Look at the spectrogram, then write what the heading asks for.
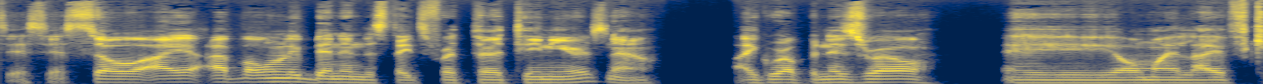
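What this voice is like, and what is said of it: Slight foreign accent. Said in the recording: “do I notice a slight accent?”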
